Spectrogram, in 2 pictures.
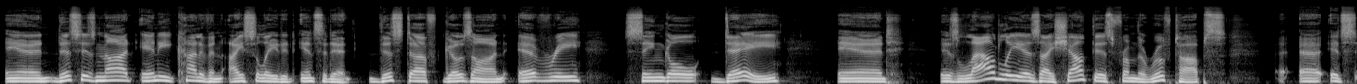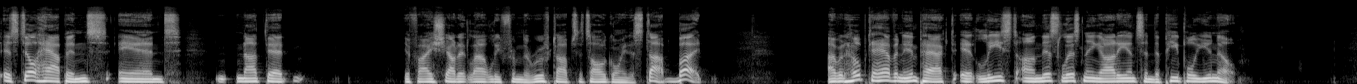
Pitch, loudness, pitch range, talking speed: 140 Hz, -15 LUFS, 125-160 Hz, 150 wpm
